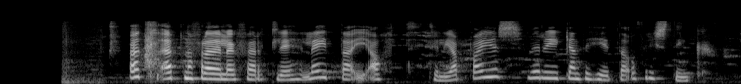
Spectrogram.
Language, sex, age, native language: Icelandic, female, 20-29, Icelandic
